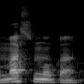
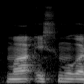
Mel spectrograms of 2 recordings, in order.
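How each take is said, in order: First: The initial vowel is dropped, linking the words. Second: The initial vowel of the second word is sounded. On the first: The speaker calls it right. "या इसको पढ़ेंगे मस्मु का" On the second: The speaker calls it wrong. "माँ इस्मु का नहीं पढ़ेंगे"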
